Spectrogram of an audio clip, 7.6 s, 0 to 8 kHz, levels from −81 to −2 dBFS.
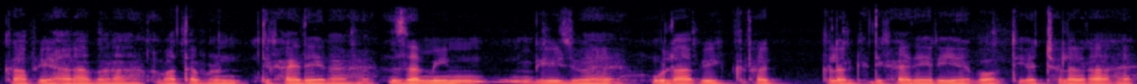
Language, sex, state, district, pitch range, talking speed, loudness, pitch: Hindi, male, Uttar Pradesh, Jyotiba Phule Nagar, 110-120 Hz, 215 wpm, -26 LUFS, 115 Hz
